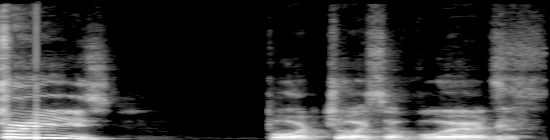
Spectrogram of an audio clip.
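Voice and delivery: big, belted, loud with swooping pitch. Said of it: "you have to sound like Arnold Schwarzenegger if you're gonna play Mister Freeze".

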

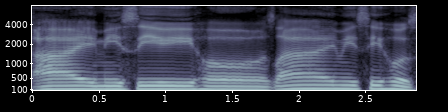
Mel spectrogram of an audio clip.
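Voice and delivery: long, mournful, grieving wailing cry. Retelling what people heard near the lake, imitating a wailing cry. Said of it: "her famous cry goes like".

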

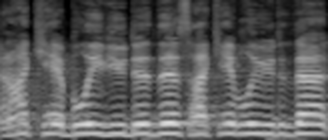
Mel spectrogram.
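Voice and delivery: acted-out high-pitched, shrill, loud screaming rant. Retelling how a man burst into the room screaming at them: retelling someone screaming. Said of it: "started screaming at me".

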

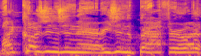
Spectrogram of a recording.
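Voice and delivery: high, rushed, loud screaming. Chased out of a Starbucks, retelling own screaming in the plaza. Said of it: "I'm screaming in the fucking plaza like".

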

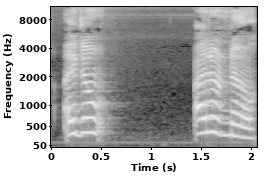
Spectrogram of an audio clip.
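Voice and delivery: ordinary delivery

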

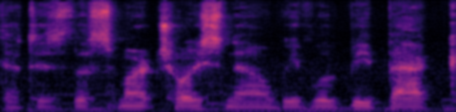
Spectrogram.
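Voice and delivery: quiet whisper, very low volume. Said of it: "I whisper this very quietly to Templeton".

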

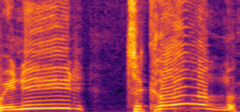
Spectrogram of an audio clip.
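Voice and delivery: very high-pitched, very slow, dragged-out voice. Asked for a Bernie Sanders impression: Bernie Sanders impression. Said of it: "my Bernie Sanders".

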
